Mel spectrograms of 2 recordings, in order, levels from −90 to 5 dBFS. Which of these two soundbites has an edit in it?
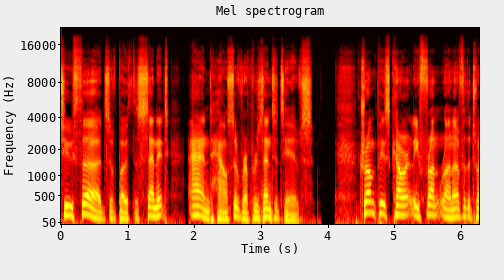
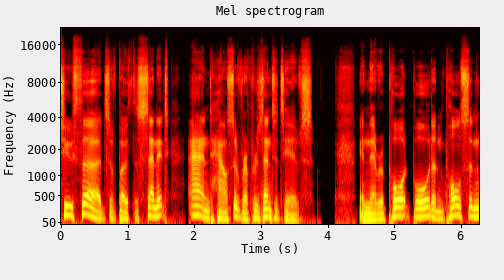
second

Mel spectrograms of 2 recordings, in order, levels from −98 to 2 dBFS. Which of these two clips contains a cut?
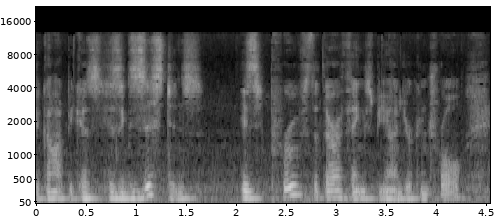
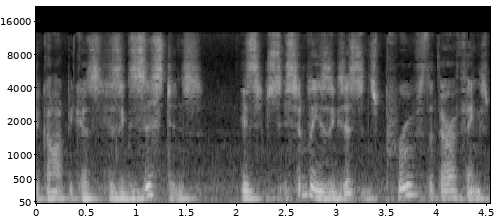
first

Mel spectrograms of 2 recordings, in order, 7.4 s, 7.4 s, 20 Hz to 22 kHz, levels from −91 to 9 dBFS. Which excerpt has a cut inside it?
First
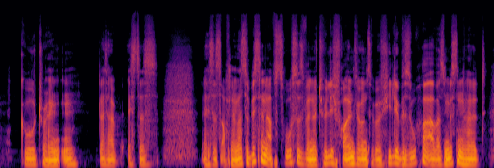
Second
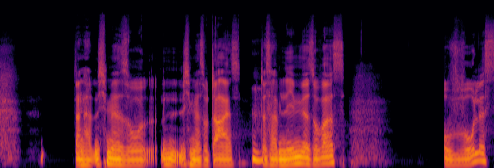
first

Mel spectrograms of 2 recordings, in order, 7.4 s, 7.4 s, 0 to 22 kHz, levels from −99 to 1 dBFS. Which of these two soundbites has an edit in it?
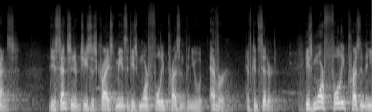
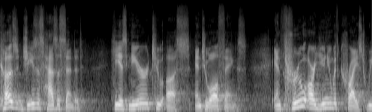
second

